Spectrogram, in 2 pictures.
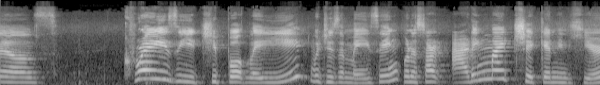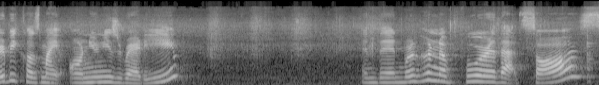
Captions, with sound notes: crazy chipotle-y, which is amazing. Gonna start adding my chicken in here because my onion is ready... [Sizzling] and then we're gonna pour that sauce.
